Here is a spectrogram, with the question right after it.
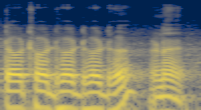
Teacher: फिर से देखें, री का टू से विपराय ट ठ ढ ढ ढ ण, रै का षटकोण वाले श का, इन वर्णों का उच्चारण स्थान क्या है, मूर्धा। जब हम इन वर्णों का उच्चारण करेंगे तो जो जिह्वा है वो मूर्धा से टकराती है।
